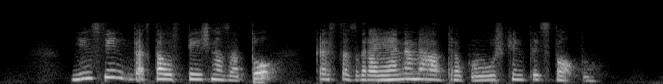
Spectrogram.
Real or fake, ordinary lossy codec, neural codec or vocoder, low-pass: fake; none; codec, 44.1 kHz, 0.9 kbps, DAC; 7.2 kHz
